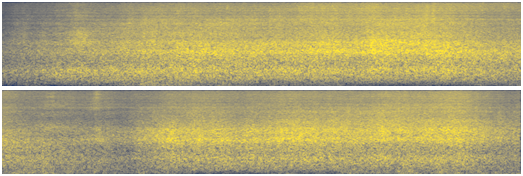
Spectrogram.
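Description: Rough winter sea waves break on an empty sandy beach at Gangneung in a constant loud roar, with surges swelling and easing over strong wind noise and no voices.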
